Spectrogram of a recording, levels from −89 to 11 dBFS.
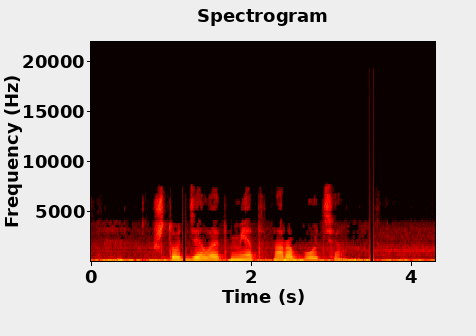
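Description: At 1.15 to 1.19 s and 3.49 to 3.53 s, the speech drops out for about 40 and 46 ms. Each is a gap at a join of encoded pieces. Encoder delay and end padding were left in, leaving brief silences with smeared edges before the speech resumes.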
